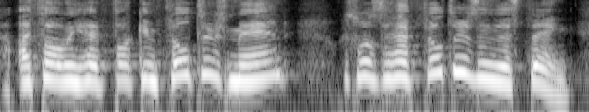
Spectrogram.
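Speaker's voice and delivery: acted-out frantic blame-shifting, easing at the end; amped, freaked out. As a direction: rant defensively as if the job is on the line. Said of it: "I'm getting all amped".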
